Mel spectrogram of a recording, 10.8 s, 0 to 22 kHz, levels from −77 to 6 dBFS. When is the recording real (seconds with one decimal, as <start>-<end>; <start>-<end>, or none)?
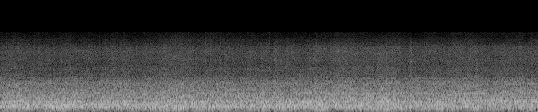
1.8-2.5; 3.9-4.6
